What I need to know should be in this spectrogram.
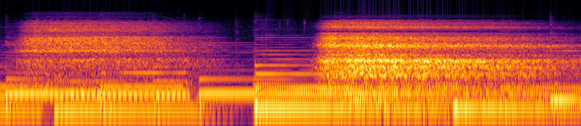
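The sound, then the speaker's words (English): A storyteller performs a dragon's deep breath: one long airy inhale, a brief pause, then a fuller, louder exhale, set over soft sustained musical tones. “The dragon smiled and took another deep dragon breath in and out.”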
